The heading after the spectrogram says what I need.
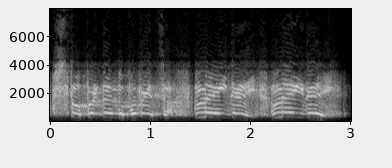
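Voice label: Italian damaged engine mood high, speech; War Thunder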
